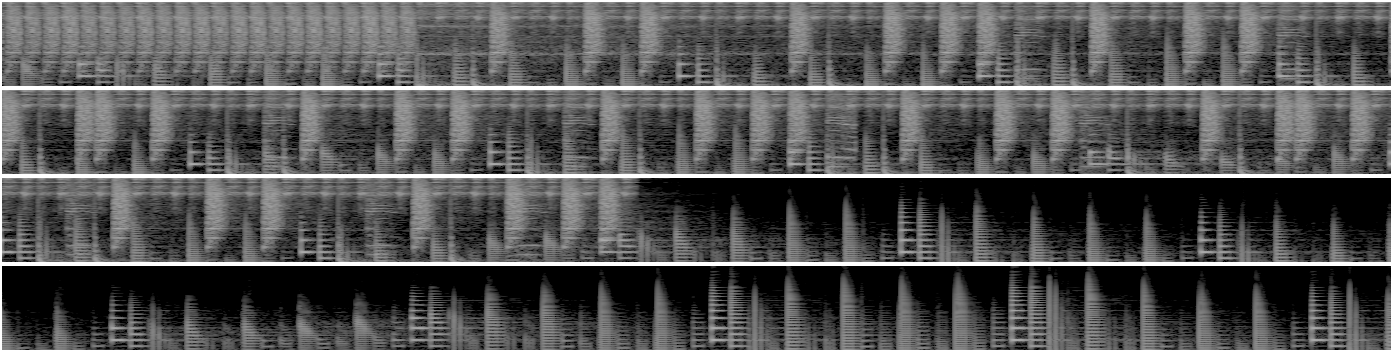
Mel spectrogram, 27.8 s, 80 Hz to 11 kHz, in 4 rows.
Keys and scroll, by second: 16.3 s.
